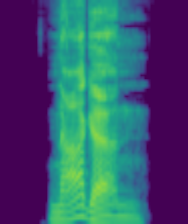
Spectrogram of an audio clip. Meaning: genitive singular of Nager
- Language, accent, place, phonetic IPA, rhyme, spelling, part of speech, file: German, Germany, Berlin, [ˈnaːɡɐs], -aːɡɐs, Nagers, noun, De-Nagers.ogg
